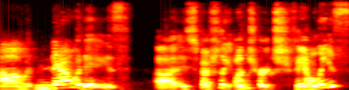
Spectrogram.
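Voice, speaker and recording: A woman's high voice swings very widely in pitch. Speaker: children's ministry director. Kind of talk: volunteer training briefing. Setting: church. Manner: fast.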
